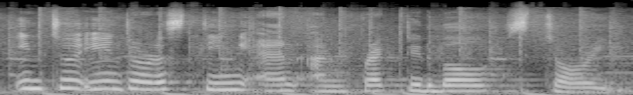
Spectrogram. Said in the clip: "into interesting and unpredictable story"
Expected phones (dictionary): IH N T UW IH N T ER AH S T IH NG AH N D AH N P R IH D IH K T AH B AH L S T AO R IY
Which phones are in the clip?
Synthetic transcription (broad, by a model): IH N T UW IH N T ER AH S T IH NG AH N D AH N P R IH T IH T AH B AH L S T AO R IY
